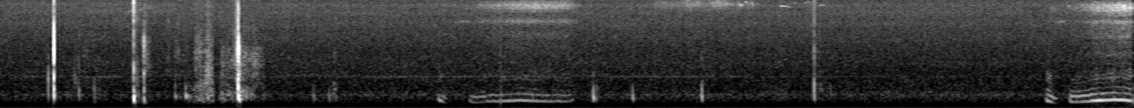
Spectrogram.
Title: Snoring cat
